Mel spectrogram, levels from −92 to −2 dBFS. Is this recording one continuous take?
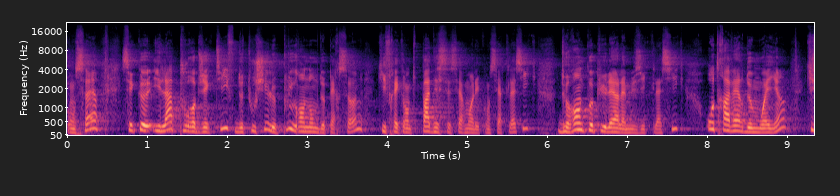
yes; 0 cuts

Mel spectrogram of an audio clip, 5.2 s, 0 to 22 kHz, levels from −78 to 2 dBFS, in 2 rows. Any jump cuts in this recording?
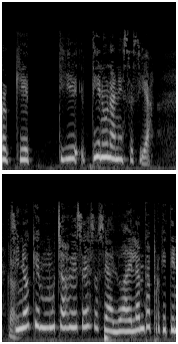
no; 0 cuts

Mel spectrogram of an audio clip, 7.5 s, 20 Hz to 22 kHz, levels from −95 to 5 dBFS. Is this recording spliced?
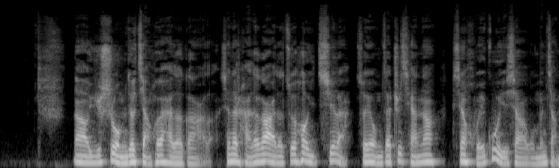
yes; 2 cuts; at 4.7 s, 5.9 s

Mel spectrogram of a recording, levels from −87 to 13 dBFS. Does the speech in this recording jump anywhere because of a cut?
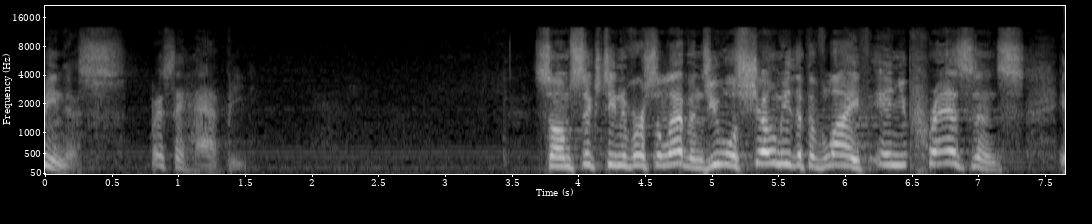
yes; 3 cuts; at 5.0 s, 5.7 s, 6.4 s

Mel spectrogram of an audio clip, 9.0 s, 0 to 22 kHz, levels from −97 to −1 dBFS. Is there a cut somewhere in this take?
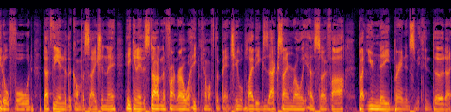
no; 0 cuts

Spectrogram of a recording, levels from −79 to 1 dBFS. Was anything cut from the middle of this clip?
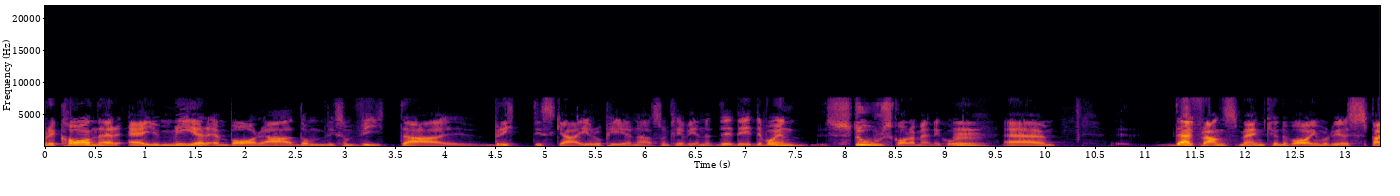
yes; 1 cut; at 11.5 s

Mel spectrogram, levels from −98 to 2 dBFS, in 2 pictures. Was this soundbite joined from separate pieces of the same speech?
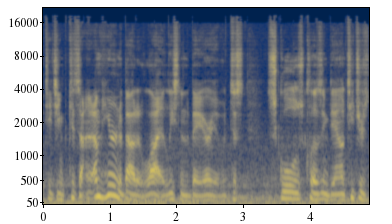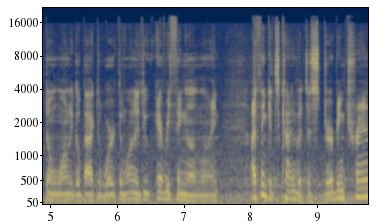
no; 0 cuts

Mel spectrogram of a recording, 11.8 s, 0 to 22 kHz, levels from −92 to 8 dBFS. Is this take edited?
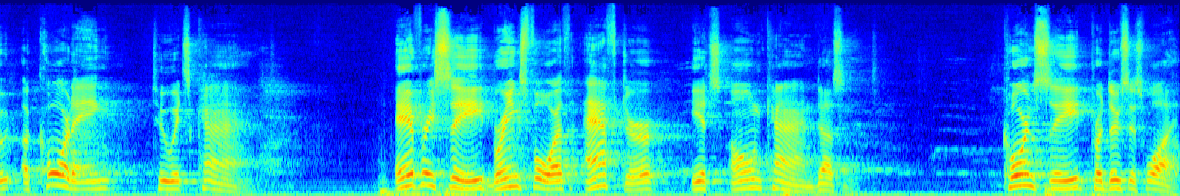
no; 0 cuts

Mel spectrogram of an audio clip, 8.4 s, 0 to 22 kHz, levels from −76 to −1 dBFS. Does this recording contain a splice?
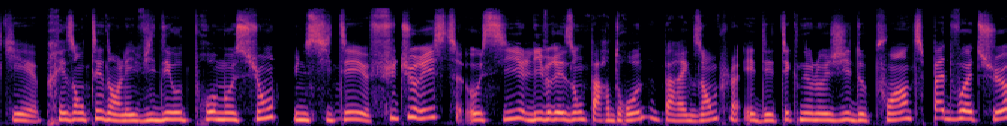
no; 0 cuts

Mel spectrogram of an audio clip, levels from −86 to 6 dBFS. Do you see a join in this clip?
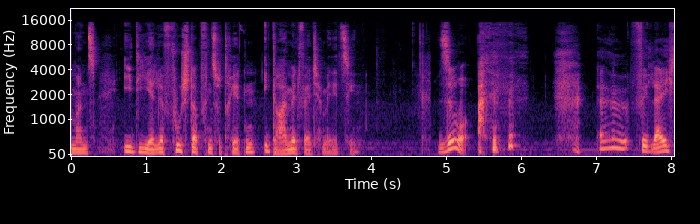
yes; 2 cuts; at 2.5 s, 4.8 s

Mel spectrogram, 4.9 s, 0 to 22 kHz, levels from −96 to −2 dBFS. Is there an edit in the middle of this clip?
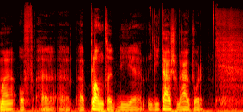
no; 0 cuts

